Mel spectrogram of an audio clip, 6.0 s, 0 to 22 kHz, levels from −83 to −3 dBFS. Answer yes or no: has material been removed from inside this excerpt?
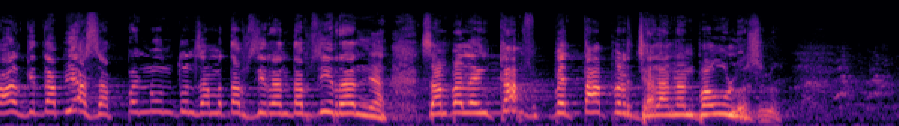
no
